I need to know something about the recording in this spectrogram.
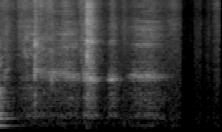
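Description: The tail of a man's word, then faint breathing with a short sniff through the nose about a second in. The sound drops to near silence shortly before the end.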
